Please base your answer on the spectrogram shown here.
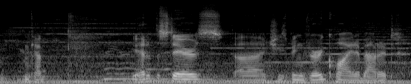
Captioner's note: none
